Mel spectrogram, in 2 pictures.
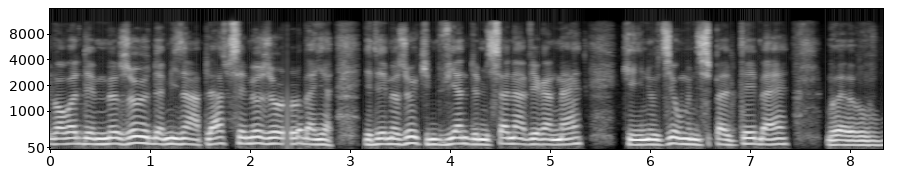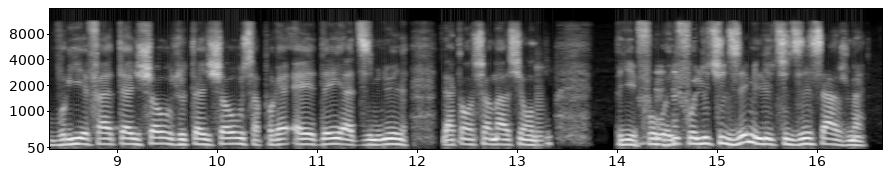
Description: Une fois les données recueillies, le maire a expliqué ce qu’il va arriver.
